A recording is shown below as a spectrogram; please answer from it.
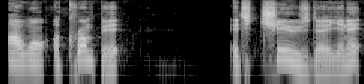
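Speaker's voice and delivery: slow, hammed-up British accent; mock British. Streamer making fun of British speech tropes, mock British. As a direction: stretch it out as a caricature Brit. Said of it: "make fun of us for speaking like that".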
